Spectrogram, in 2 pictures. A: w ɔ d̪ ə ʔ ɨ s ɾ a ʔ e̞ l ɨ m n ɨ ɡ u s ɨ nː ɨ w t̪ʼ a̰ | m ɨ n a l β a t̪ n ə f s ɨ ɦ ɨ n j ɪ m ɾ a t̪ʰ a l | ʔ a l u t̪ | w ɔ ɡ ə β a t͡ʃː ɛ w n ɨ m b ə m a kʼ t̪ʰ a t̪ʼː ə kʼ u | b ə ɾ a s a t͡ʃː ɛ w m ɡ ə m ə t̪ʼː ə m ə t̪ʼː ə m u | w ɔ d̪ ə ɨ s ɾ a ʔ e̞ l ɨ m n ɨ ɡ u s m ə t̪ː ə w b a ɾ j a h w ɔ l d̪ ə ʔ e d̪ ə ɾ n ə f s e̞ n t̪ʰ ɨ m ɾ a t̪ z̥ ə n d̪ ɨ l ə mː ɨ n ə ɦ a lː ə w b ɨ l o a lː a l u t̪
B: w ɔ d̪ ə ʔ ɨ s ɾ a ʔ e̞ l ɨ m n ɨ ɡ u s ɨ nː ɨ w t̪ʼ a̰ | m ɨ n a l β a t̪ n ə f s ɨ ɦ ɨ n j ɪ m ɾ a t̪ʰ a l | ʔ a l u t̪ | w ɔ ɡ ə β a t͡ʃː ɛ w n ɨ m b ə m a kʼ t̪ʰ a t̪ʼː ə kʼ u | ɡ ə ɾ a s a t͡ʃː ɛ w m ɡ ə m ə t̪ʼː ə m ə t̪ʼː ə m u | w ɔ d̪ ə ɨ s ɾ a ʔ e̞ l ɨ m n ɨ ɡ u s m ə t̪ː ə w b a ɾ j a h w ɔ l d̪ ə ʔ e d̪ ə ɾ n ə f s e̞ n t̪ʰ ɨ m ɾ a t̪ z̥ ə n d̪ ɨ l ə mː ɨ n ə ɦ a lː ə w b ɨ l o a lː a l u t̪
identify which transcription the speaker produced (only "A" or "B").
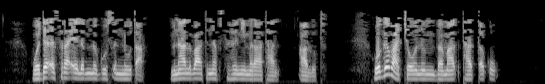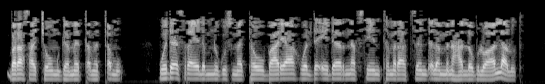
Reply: A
